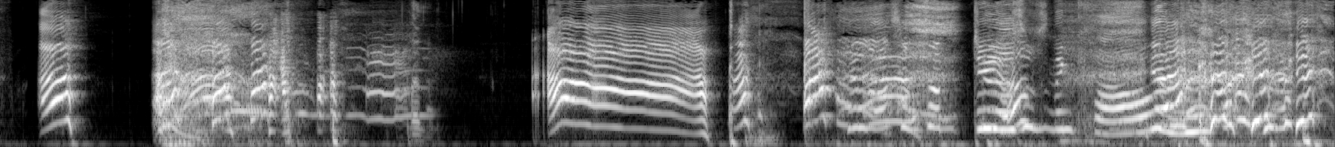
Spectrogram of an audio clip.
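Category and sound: human body sound, person screaming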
